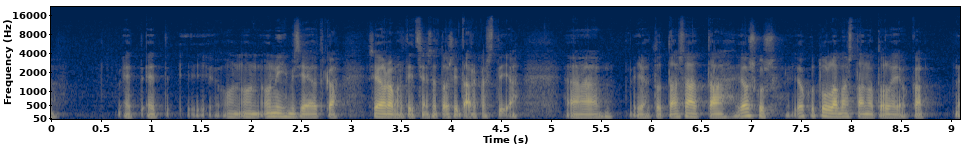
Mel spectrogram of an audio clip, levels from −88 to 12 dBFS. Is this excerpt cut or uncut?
uncut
